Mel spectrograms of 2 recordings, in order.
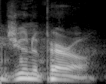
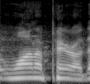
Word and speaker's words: Junipero: Am I pronouncing it in a suitable way for you? How many say Junipero? How many say Juanipero? We always said it Juanipero. That was a Long Beach way to say it.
